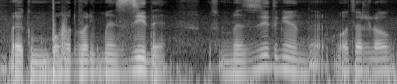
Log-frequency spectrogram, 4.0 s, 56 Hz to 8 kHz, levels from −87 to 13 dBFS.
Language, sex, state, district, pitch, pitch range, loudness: Hindi, female, Bihar, West Champaran, 115 Hz, 105-125 Hz, -18 LUFS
